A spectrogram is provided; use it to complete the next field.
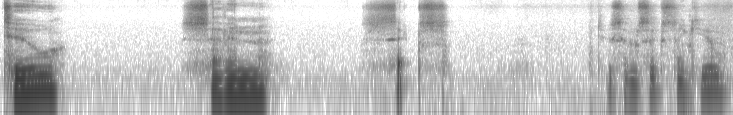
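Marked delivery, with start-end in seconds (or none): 0.0-4.4 voiced stage whisper. Half-whispering numbers in each ear for a hearing check: half-whispering. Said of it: "I'm just gonna whisper a few words".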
